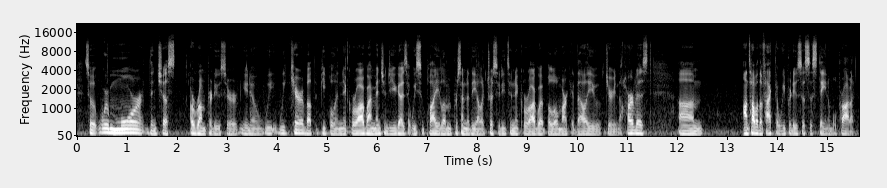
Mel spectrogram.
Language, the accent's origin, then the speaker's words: English; Texas, United States; also born or lived in Miami; I managed to move back to Texas 'cause I grew up in Texas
